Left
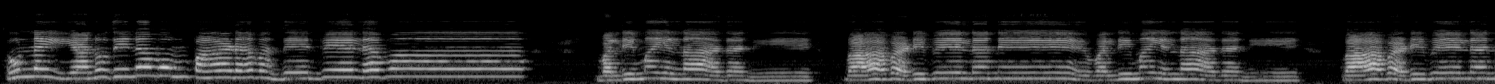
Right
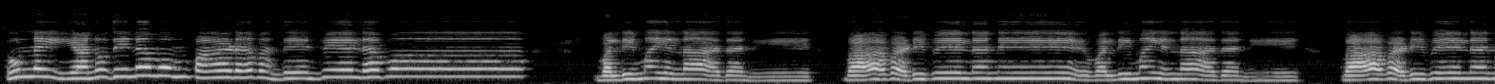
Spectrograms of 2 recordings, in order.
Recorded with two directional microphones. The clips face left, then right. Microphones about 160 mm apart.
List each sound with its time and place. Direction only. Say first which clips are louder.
0.1 s mantra: right 6 dB; 45° right (ahead or behind)
13.4 s mantra: right 5 dB; 45° right (ahead or behind)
